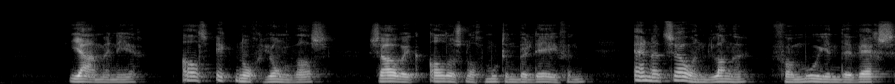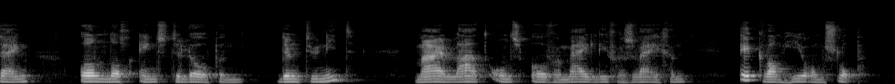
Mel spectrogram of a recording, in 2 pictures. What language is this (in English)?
Dutch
